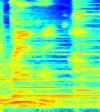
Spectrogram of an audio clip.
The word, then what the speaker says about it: Ubu: for Kent GU counter Ubu rhymes with goo goo goo goo goo um he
